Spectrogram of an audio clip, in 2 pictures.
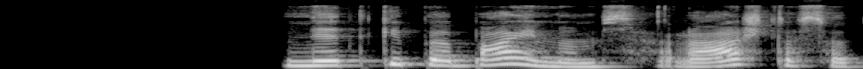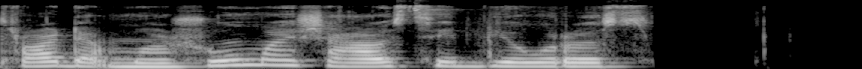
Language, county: Lithuanian, Vilnius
